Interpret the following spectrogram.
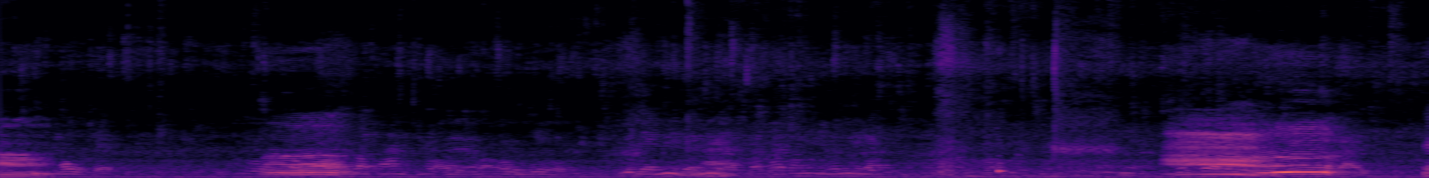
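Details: Several wavering, harmonic calf moos rise and fall between stretches of a woman's Thai speech as ten calves arrive at a pen in Khon Kaen. The loudest call comes near the end.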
